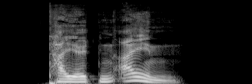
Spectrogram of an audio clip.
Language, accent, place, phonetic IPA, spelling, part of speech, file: German, Germany, Berlin, [ˌtaɪ̯ltn̩ ˈaɪ̯n], teilten ein, verb, De-teilten ein.ogg
- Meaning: inflection of einteilen: 1. first/third-person plural preterite 2. first/third-person plural subjunctive II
